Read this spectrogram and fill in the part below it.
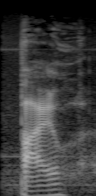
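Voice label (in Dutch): "Baijel", dialect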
